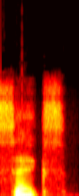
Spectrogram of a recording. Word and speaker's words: CeX: forward slash games retailer whose name is pronounced as sex I've miss cex excellent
